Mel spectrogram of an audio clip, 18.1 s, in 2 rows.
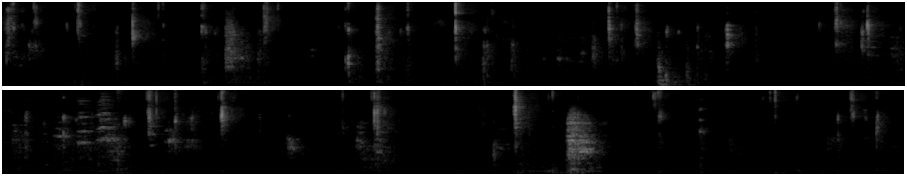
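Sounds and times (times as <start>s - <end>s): fingers squishing rice: 0.0s - 5.1s, 8.2s - 11.6s, 14.0s - 14.7s, 16.6s - 18.0s
person chewing with wet smacks: 0.0s - 13.1s, 13.8s - 18.0s.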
